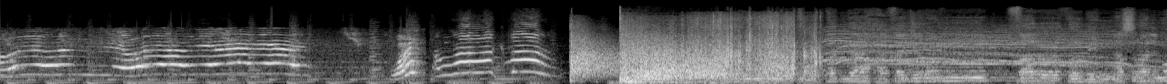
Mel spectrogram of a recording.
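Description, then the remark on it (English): A recording of a cat from Syria meows repeatedly in long, wavering, drawn-out cries over a steady rhythmic background, followed by a sudden loud burst of noise and a dense, cluttered din. “And last but not least, there's this creepy little guy known as the ISIS terrorist cat from deep in the heart of Syria.”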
